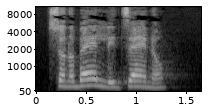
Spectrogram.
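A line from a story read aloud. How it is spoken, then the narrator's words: Shouted from bed. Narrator (Italian): Ada dal suo letto mi gridò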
